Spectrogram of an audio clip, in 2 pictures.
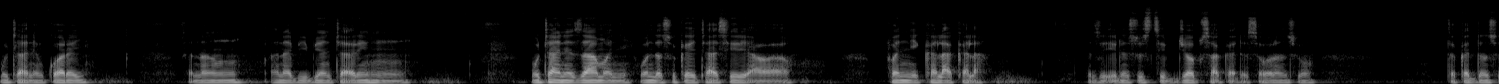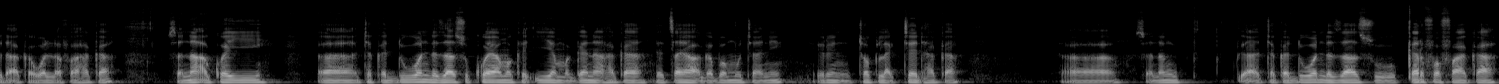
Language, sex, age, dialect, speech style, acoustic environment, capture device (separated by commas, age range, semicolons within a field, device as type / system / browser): Hausa, male, 25-34, Nigeria - Kano, relaxed; focused, silence; nature, mobile / Linux / Chrome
